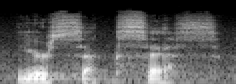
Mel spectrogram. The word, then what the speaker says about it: success: people don't pronounce well word number one is Success your success suck suck says okay your success success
